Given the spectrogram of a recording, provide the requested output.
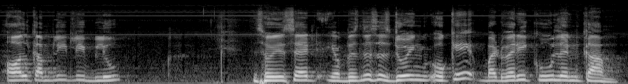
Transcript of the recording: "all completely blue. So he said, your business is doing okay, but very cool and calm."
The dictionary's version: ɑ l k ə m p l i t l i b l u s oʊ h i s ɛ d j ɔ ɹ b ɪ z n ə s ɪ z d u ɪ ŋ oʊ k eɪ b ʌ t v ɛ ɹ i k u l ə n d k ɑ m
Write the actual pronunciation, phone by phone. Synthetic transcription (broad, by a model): ɑ l k ə m p l i t l i b l u s oʊ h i s ɛ d j ɔ ɹ b ɪ z n ə s ɪ z d u ɪ ŋ oʊ k eɪ b ʌ t v ɛ ɹ i k u l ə n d k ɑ m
